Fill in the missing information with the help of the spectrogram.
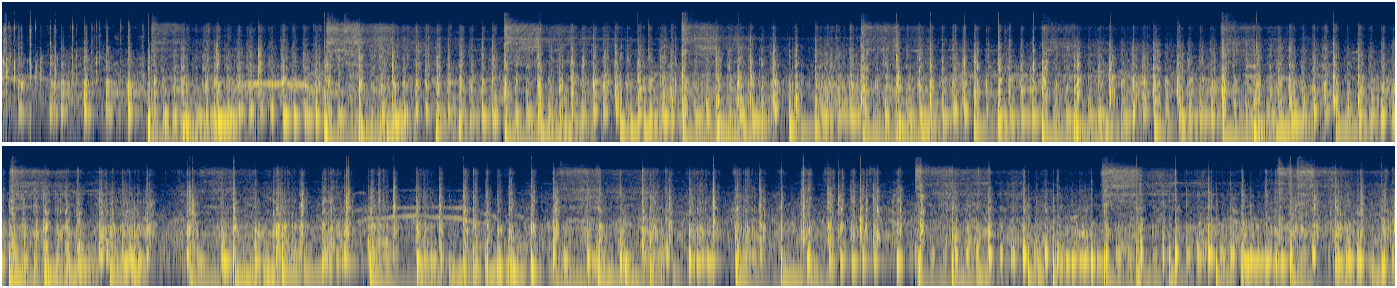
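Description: Marching band drumline playing a marching cadence: rattling snare drums and rolls over a tuned bass drum figure that repeats about every two seconds.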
